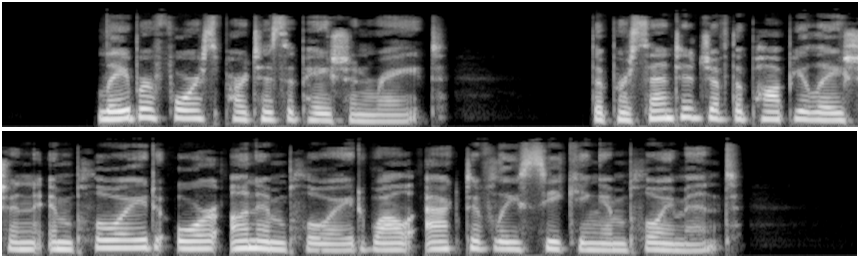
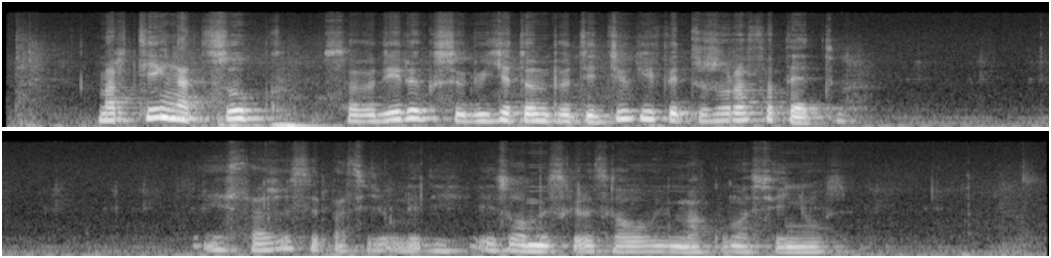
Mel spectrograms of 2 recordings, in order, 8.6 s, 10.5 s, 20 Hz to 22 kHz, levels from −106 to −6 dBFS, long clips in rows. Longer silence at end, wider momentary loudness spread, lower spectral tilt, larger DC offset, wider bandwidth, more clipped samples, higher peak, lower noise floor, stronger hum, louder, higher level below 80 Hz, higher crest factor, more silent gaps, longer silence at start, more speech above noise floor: first, 0.6 s vs 0.15 s; second, 9 LU vs 16 LU; second, -4 dB/octave vs -6 dB/octave; neither; about the same, 15.5 kHz vs 16 kHz; neither; about the same, -8 dBFS vs -8 dBFS; first, under -90 dBFS vs -52 dBFS; neither; about the same, -24 LUFS vs -26 LUFS; second, -68 dBFS vs -40 dBFS; about the same, 18 dB vs 20 dB; neither; first, 0.5 s vs 0.05 s; first, over 67 dB vs 27 dB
